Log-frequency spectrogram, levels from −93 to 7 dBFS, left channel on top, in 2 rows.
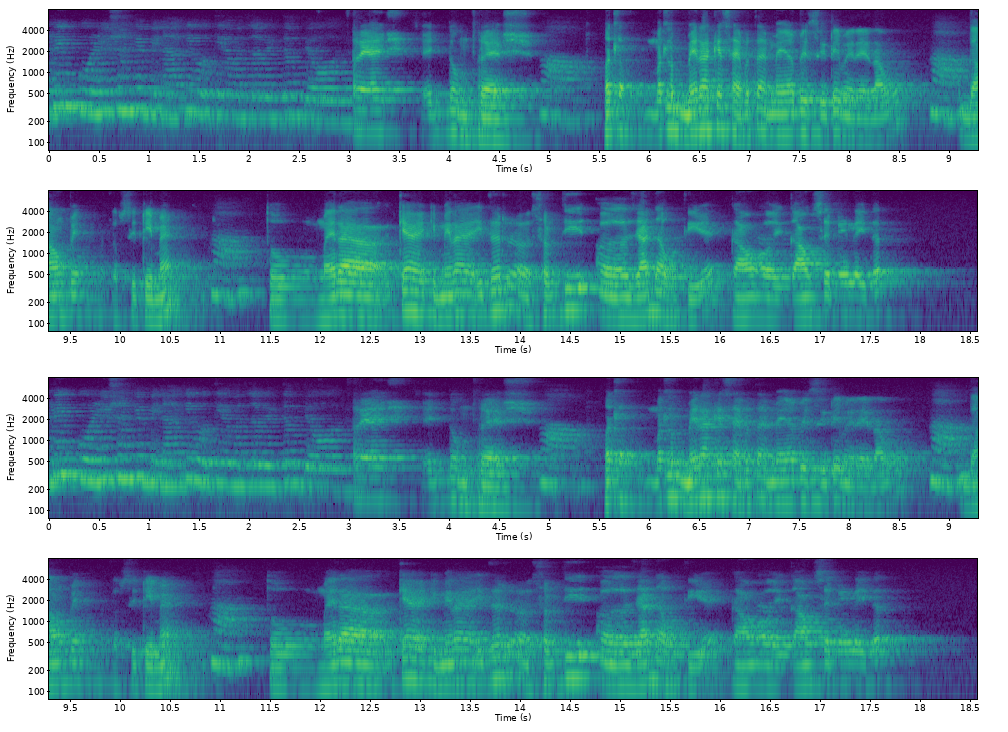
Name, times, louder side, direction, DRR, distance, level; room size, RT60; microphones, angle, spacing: voice 1, 0.0-3.0 4.9-5.4 8.8-9.2 10.9-11.3 16.4-16.6, right 2 dB, 30° right, -7 dB, 1.2 m, -30 dB
voice 2, 3.0-4.8 5.6-8.5 9.1-10.6 11.5-17.6, left 4 dB, 45° left, 9 dB, 0.5 m, -22 dB
7.6 x 3.5 x 4.8 m, 1.2 s
head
